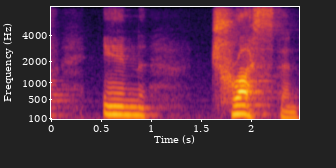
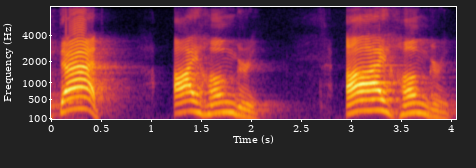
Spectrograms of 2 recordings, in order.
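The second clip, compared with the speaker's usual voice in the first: put-on toddler voice; 5 semitones higher, 10 dB louder, slower than usual. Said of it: "she goes".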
